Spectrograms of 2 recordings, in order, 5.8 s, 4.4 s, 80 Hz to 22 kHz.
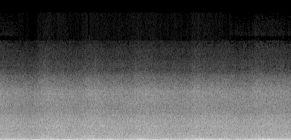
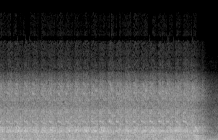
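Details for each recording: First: Restored Jurassic Jeep #73 engine on its first run after reassembly, distributor turned 180° to fix starting and stuck rpm gauge fixed; break-in run raising and lowering rpm for 20–30 minutes as heat comes up, note swells and falls smoothly, no knocks: normal. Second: Jeep (Jurassic Jeep #73) first start-up after body-frame reassembly: starter churns steadily about three turns a second for four seconds, never fires; distributor installed 180 degrees out, spark mistimed.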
